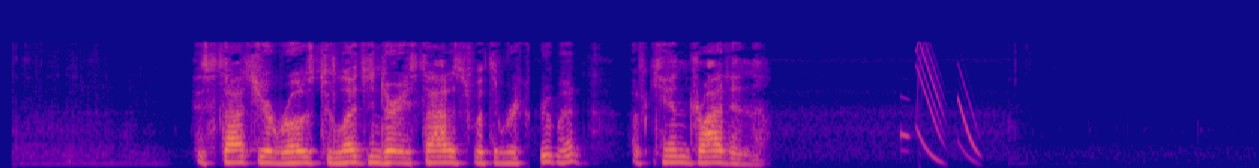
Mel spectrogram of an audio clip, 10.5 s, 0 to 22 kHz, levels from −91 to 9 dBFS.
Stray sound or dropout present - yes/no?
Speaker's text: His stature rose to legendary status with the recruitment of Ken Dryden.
yes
